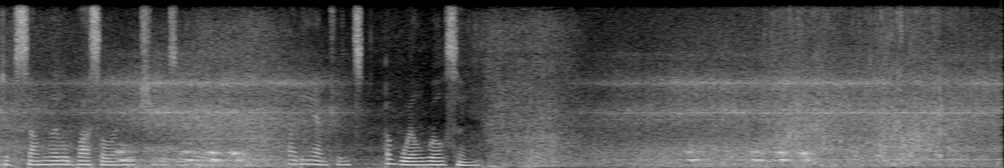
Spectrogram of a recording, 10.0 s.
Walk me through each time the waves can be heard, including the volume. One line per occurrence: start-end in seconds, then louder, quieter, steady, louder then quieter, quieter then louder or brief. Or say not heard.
0.0-10.0 louder.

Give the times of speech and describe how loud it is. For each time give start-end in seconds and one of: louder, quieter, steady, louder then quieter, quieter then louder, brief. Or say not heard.
0.0-4.8 quieter then louder.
